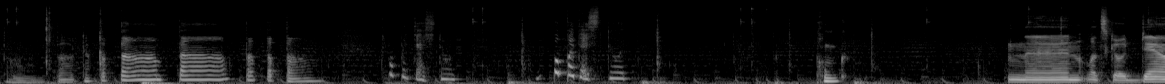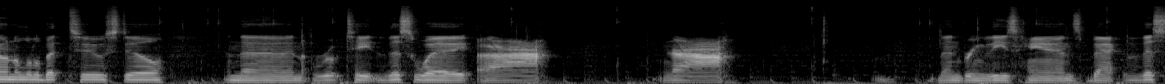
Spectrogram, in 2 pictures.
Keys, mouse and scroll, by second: 4.7 click, 5.0 space, 6.5 space, 7.4 click, 7.6 space, 8.5 space, 9.3-10.3 drag, 11.5-13.3 drag, 13.8 shift+right click, 14.5 shift+right click, 14.9-16.7 shift+drag, 17.7-19.9 shift+drag, 20.9 right click, 22.6-23.3 shift+drag.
